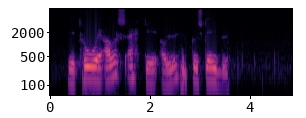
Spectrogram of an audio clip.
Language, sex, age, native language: Icelandic, male, 18-19, Icelandic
